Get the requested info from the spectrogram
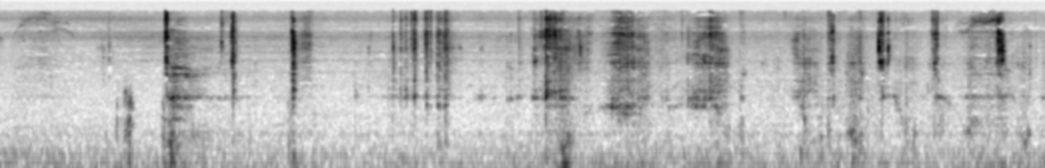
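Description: Faint chewing and crunching of Oreo cookies in the mouth, in scattered soft crunches.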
